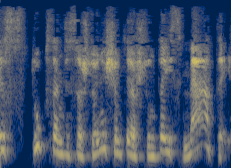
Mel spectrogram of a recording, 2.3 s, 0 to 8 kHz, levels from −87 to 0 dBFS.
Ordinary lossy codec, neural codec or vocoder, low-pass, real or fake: MP3, 32 kbps; none; 7.2 kHz; real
